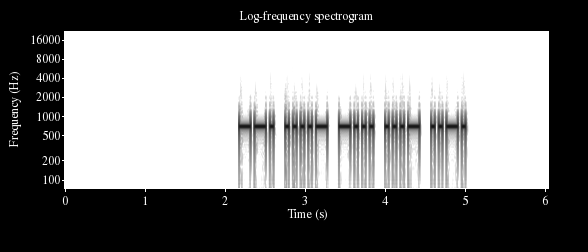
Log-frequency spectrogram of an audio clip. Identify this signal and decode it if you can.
Morse code, heard as a keyed tone, about 25 wpm, 700 Hz. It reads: G4BVF
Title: DXCC-100 Call Signs - 5 Characters - Repeated 3x - 25wpm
